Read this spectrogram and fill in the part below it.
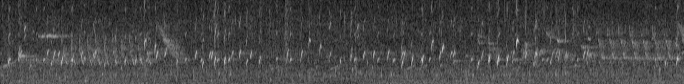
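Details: Long stretch of goldfinch song: dense, high, tinkling twitters and sharp chirps running almost continuously, with short trilled phrases between.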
